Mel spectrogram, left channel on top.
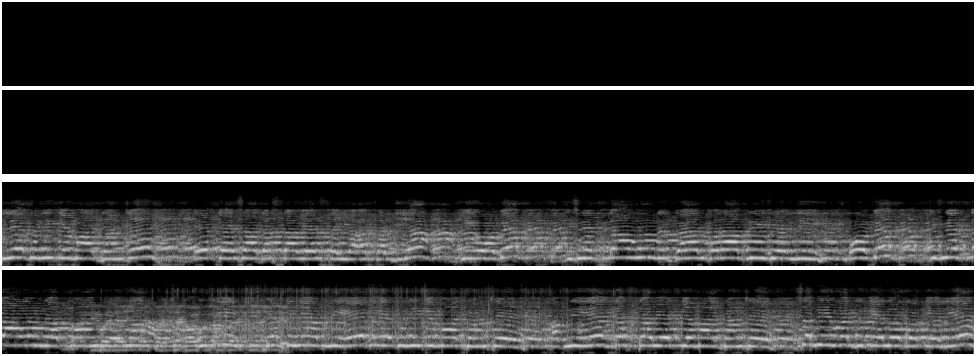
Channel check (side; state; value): left; silent; 57 dB below the other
